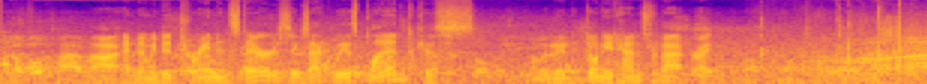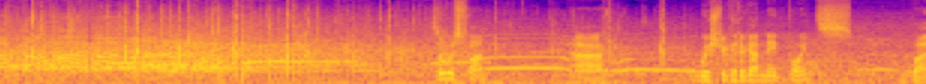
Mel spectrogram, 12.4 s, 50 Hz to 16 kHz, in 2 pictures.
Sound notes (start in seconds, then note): 4.8 crowd clapping and cheering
